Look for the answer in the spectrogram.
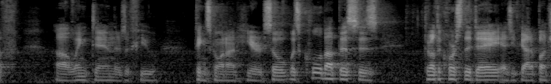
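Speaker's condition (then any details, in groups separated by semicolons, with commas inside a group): No condition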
